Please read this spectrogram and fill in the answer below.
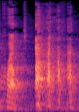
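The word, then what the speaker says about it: Croûte: It looks like route with a C. Brie en Croute. But it's Croute, okay?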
